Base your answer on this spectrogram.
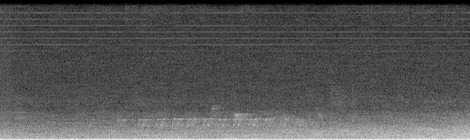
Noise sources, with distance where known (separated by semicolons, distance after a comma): medium-sounding engine, far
